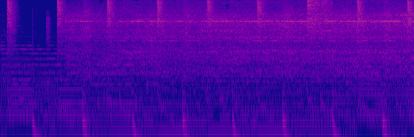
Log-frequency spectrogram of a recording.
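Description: Hair dryer blowing steadily over a freshly painted canvas to dry the paint, coming on about half a second in. Underneath runs electronic background music with a steady kick-drum beat.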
